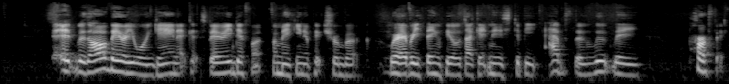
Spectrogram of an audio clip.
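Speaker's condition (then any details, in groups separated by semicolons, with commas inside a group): Deafness; pretty bad tinnitus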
